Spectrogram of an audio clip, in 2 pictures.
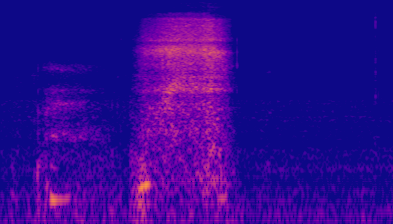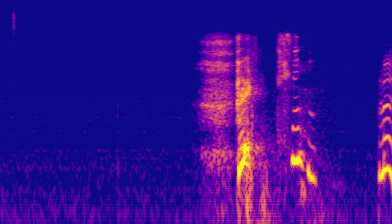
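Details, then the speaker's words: A livestreamer's single tiny sneeze that she calls a "teeny weeny little baby sneeze" after first struggling to sneeze; sneeze. "That was the giriest sneeze I've ever done, by the way. know why it sounds like it's going to be huge and it's a teeny weeny little baby sneeze."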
